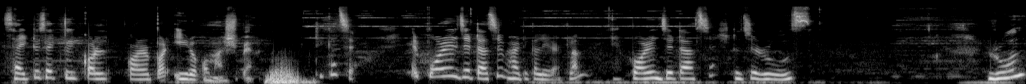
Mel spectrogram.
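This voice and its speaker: Husky woman explaining software step by step. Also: sits high, no echo, low-quality recording. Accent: Bangladeshi Bengali. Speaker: computer tutorial teacher. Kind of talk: screen-recorded software tutorial.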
